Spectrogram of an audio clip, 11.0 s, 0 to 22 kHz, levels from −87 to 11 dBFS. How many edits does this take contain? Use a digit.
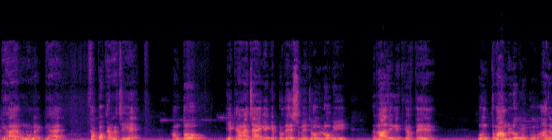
0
